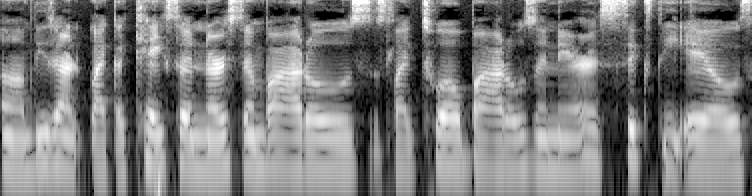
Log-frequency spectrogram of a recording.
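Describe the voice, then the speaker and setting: In a very clean recording with a silent background, a woman talks at a fairly low pitch. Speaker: gaming tutorial youtuber. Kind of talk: tutorial. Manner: fast.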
